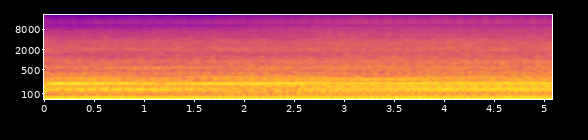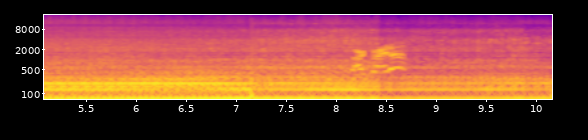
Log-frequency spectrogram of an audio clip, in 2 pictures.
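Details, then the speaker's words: BMW towed in with no-start (ABS/fuel pump fuse 31, dry tank) now running: heavy, loud, deep droning idle because the catalytic converters were cut out with a saw; O2 sensors still in place. Loud exhaust from removed catalytic converters. "Sounds halfway decent, actually. Why is it so loud? Somebody went underneath there with a sawzall and cut the cats. Yep, cats are missing."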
